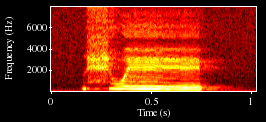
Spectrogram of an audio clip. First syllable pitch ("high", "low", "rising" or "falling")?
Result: falling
